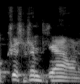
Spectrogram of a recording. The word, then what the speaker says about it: Christian Braun: Oh, Christian Brown is how it's pronounced, but from Kansas.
